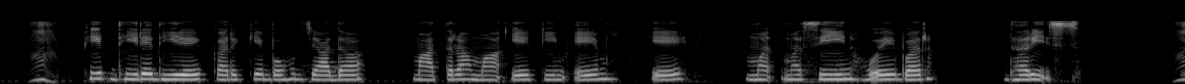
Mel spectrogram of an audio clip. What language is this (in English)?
Chhattisgarhi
